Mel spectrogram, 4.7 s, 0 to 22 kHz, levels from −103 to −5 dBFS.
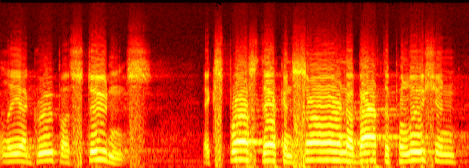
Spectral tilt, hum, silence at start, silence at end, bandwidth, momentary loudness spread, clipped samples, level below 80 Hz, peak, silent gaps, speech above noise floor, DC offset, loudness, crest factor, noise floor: -5 dB/octave; none; 0 s; 0.05 s; 11 kHz; 13 LU; under 0.1%; -46 dBFS; -4 dBFS; none; 31 dB; under 0.1%; -18 LUFS; 14 dB; -50 dBFS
